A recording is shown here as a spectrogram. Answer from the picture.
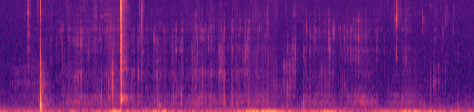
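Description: A woman chewing a mouthful of creamy spaghetti carbonara, with soft wet mouth sounds. There is a sharp click about a second in and a louder one about two and a half seconds in.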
